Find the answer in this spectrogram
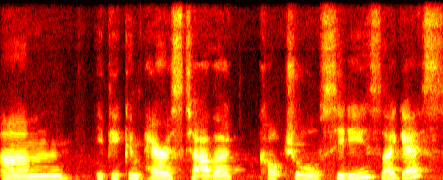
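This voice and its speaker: Her tone is bright and sharp. The woman's pitch sits in the medium range. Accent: Australian. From Australia, Melbourne. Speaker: podcast guest. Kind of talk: casual chat.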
